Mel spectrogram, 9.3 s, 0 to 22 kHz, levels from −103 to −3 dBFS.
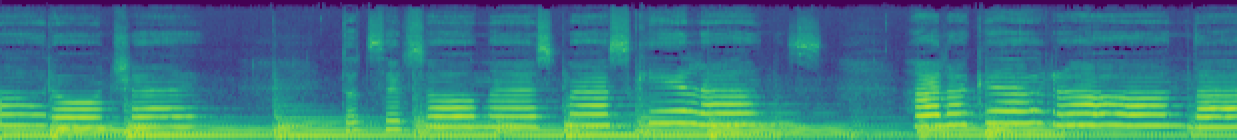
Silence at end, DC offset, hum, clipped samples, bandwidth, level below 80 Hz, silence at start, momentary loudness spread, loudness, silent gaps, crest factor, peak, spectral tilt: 0 s; under 0.1%; none; under 0.1%; 17.5 kHz; -42 dBFS; 0 s; 9 LU; -20 LUFS; none; 18 dB; -2 dBFS; -6.5 dB/octave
